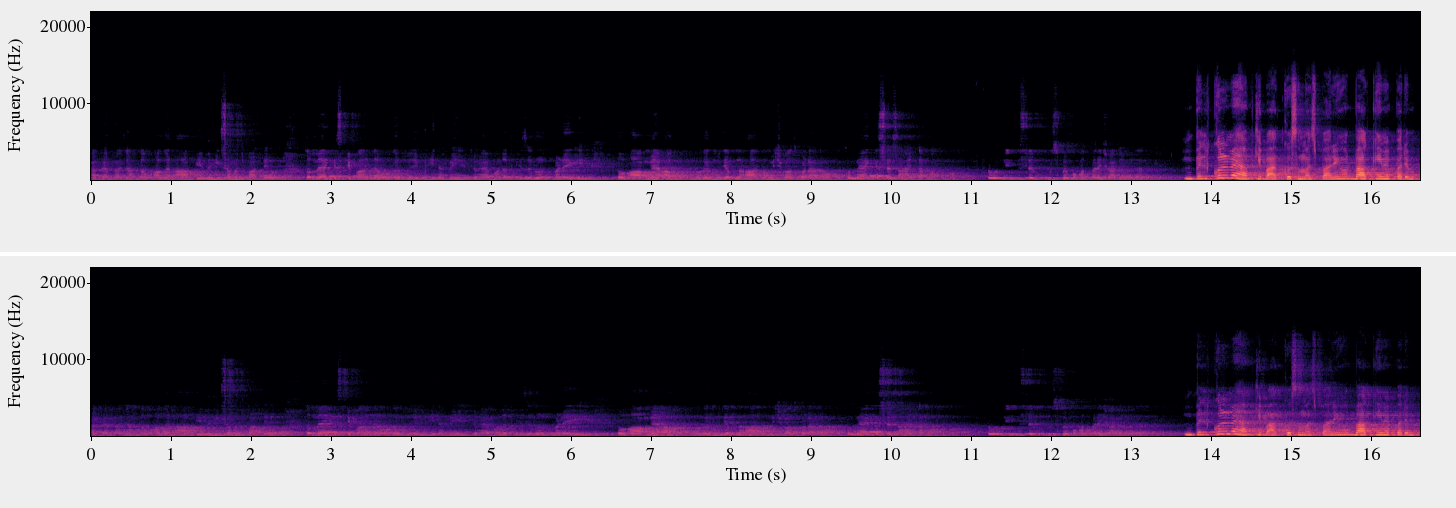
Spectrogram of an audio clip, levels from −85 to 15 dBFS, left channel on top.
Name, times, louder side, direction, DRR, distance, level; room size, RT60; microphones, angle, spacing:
voice 1, 0.0-10.8 11.2-13.5, left 1 dB, 30° left, 1 dB, 3.2 m, -37 dB
voice 2, 13.7-16.5, left 2 dB, 45° left, 9 dB, 1.2 m, -20 dB
26.0 x 24.5 x 8.1 m, 2.7 s
head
